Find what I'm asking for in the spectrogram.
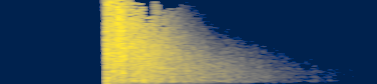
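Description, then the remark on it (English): A single blaster shot fired into a man lying on the ground bursts out of silence with a sharp, loud, full-bodied crack, then its hissing, rumbling tail fades away over about a second. No voices accompany it. “The blaster discharge slammed the body flat, the muzzle blast setting fire to the mutilated shirt.”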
